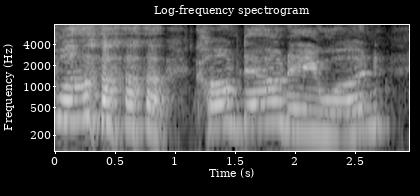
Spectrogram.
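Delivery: mock laughing jeer, very high, very slow, loud. Retelling a scene where Vegan mocks her: imitating Vegan laughing while talking. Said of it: "He's just laughing like".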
